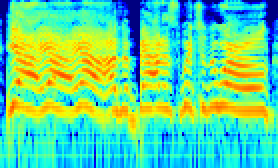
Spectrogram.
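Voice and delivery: high, very loud whooping boast; rowdy playground holler; wild witch yell. A narrator's reading. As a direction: shriek it like a carried-away child witch. Ramona yelling her witch boast again.

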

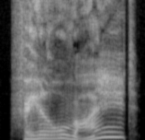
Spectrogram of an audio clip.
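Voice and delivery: high, slow, kindly question; kind, lilting concern. A narrator's reading. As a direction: check gently on someone, drawing it out. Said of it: "said George kindly".

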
